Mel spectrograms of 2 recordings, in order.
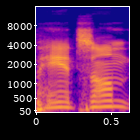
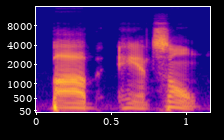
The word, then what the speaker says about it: Handsom: or not and uh bob handsome is actually properly pronounced bob anson so that's a little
